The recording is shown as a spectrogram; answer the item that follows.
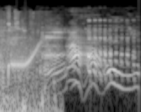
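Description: Cartoon sound effects for a fall and landing: a loud crash with a deep rumble that stops about a second in, a rising boing just before that, then a wobbling pitched sound that rises and falls.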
